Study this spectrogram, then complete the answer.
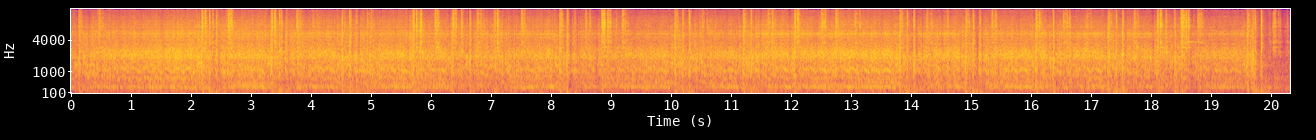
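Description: A John Deere 1010 tractor engine with an empty carburettor catches and runs on choke and light throttle, a loud continuous mid-pitched rumble with steady roughness lasting throughout, no voices over it.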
